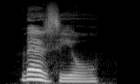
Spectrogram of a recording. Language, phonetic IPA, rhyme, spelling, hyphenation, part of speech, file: Hungarian, [ˈvɛrzijoː], -joː, verzió, ver‧zió, noun, Hu-verzió.ogg
- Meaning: version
